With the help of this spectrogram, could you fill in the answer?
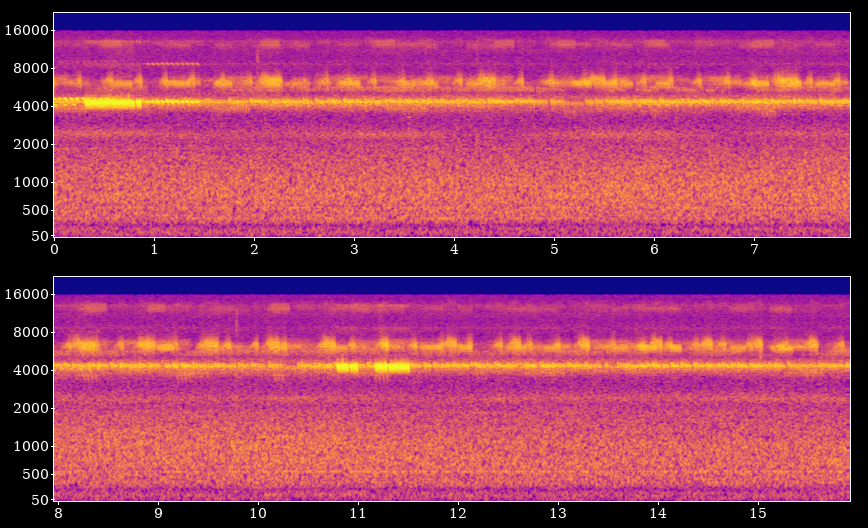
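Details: At night, many crickets sustain a bright, even ringing trill with steady pulses, while a louder nearby chirp sounds briefly at the opening and again around eleven seconds.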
